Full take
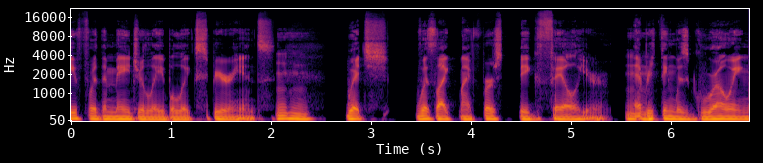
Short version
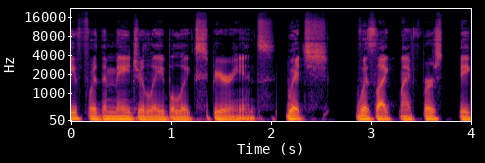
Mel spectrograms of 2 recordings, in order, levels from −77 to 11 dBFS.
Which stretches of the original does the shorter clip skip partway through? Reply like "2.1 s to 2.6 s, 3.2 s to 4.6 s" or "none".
1.9 s to 2.5 s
